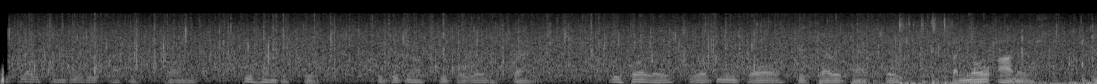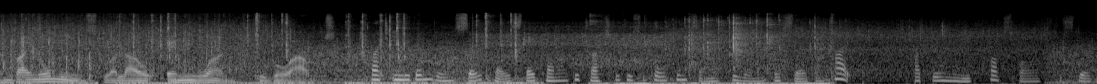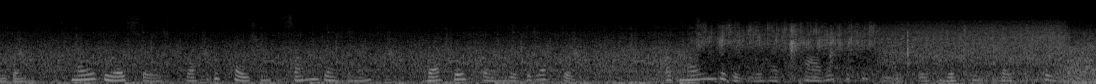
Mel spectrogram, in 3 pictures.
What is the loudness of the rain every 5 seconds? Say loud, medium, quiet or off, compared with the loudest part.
loud, loud, loud, medium, quiet, medium, medium.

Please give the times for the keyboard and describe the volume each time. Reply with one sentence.
The keyboard can be heard from 8.8 to 19.4 s, at a steady volume.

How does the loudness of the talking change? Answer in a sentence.
The volume of the talking goes up, then down.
